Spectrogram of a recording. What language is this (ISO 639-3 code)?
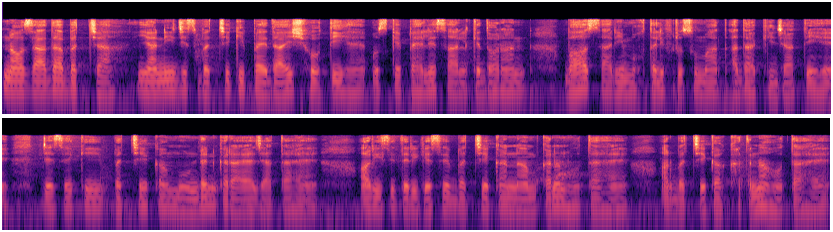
urd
